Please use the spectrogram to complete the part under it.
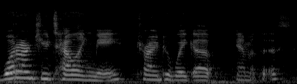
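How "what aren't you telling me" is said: speaking loudly in character. Voicing a character trying to wake a sleeping friend: speaking loudly in character. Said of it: "she's going to kinda loudly say".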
